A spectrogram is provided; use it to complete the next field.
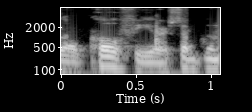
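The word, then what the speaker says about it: Ko-fi: has a coffee yeah most people pronounce it coffee which makes more sense technically it's Kofi and I'm weird since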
